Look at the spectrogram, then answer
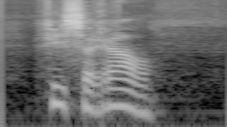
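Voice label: "visceraal", Dutch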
